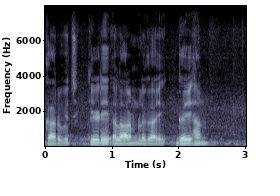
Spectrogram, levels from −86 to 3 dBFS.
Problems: background sounds at intervals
